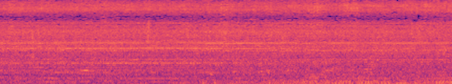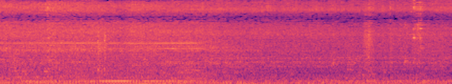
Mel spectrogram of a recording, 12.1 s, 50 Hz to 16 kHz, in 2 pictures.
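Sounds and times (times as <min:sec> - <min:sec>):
road traffic rumble: 0:01.8 - 0:12.0.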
